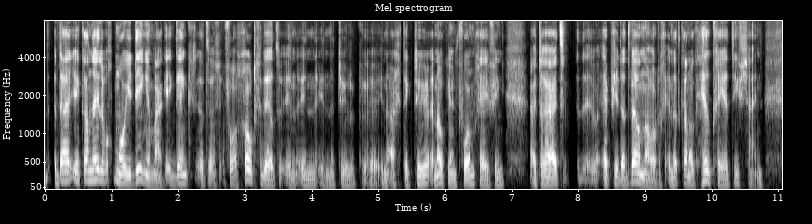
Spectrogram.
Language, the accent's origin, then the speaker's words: Dutch; Amsterdam, North Holland, Netherlands; born there; also born or lived in Groningen; Ik ben in Amsterdam geboren. En op een gegeven moment zijn ze naar Groningen gegaan.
